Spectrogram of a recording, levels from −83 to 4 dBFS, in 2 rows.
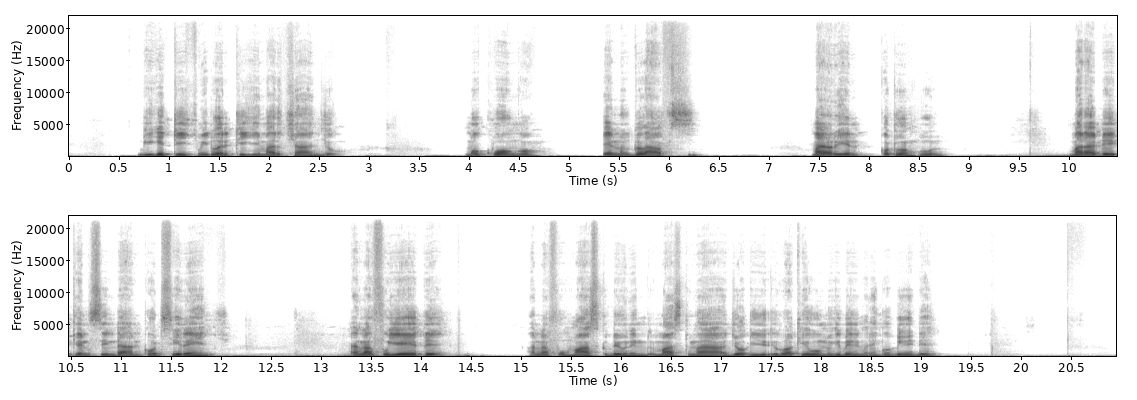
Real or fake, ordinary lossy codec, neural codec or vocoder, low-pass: fake; none; codec, 44.1 kHz, 3.4 kbps, Pupu-Codec; none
